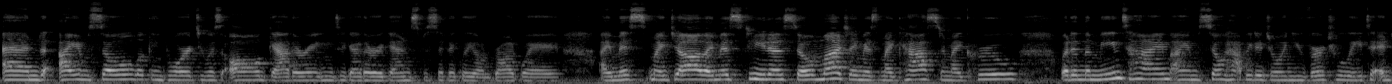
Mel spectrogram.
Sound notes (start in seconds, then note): none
